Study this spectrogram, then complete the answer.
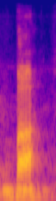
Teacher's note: দুটা ঠোঁট একত্রিত করে উচ্চারণ হবে বা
